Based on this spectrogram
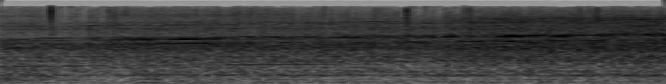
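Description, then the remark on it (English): Rotors and engines of military reconnaissance helicopters whirling to life at first light, a steady, loud whirring roar with a high turbine whine that fills the whole clip without pause, with no voices. “With first light, the rotors of our recon choppers whirl to life.”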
